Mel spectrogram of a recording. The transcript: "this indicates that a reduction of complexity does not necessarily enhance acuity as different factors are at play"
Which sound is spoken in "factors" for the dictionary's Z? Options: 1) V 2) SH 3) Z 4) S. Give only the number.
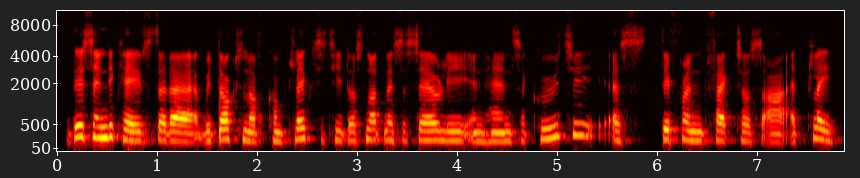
4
